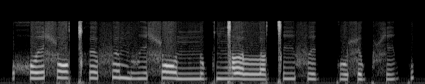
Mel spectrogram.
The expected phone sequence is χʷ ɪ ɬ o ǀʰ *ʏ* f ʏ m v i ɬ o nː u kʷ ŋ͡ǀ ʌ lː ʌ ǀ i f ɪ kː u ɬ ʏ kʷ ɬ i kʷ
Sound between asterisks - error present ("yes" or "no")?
no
